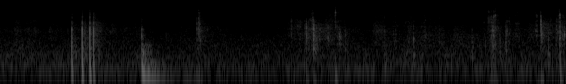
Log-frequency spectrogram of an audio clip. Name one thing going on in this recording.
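A sheet of paper rustles as it is lifted.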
